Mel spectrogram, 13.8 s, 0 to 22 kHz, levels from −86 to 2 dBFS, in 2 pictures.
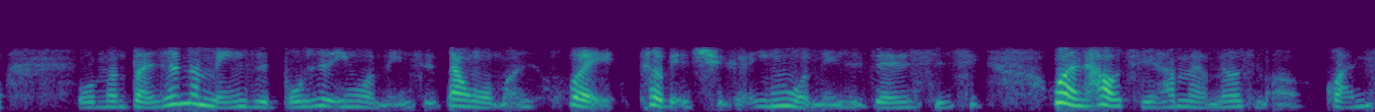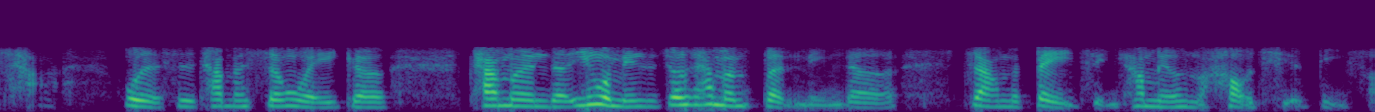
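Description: From start to finish the speech carries heavy Speex codec damage, hoarse and noisy, edging toward robotic, consistent with about 8 kbps squeezing the excitation, squeezed into a 250 Hz to 3.4 kHz band with nothing above 3.7 kHz.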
